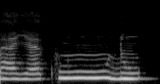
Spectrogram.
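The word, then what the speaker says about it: يَكُونُ: The wow here, free from any vowel, is there to elongate the U sound before, the Dhamma U before, for 2 counts only. Do not make it too long.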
